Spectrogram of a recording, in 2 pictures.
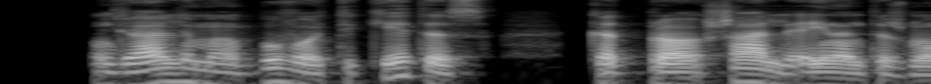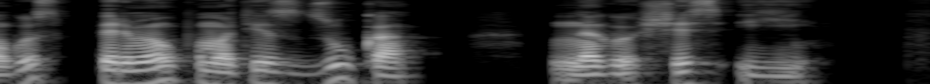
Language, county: Lithuanian, Šiauliai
